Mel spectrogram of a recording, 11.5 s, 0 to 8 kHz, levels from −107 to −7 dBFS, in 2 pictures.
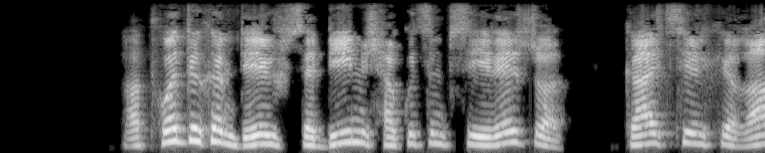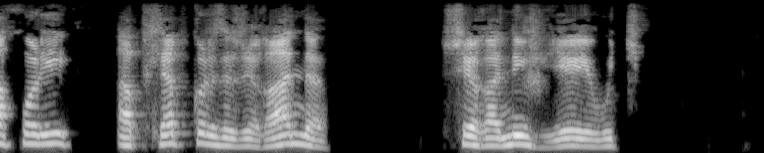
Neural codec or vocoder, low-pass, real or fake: none; 7.2 kHz; real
